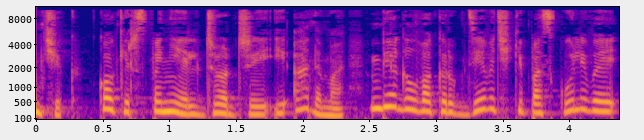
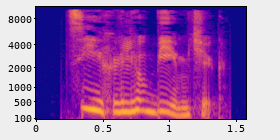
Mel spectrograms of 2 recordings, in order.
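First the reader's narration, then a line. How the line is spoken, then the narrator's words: Laughing. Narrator (Russian): засмеялась Джорджия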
